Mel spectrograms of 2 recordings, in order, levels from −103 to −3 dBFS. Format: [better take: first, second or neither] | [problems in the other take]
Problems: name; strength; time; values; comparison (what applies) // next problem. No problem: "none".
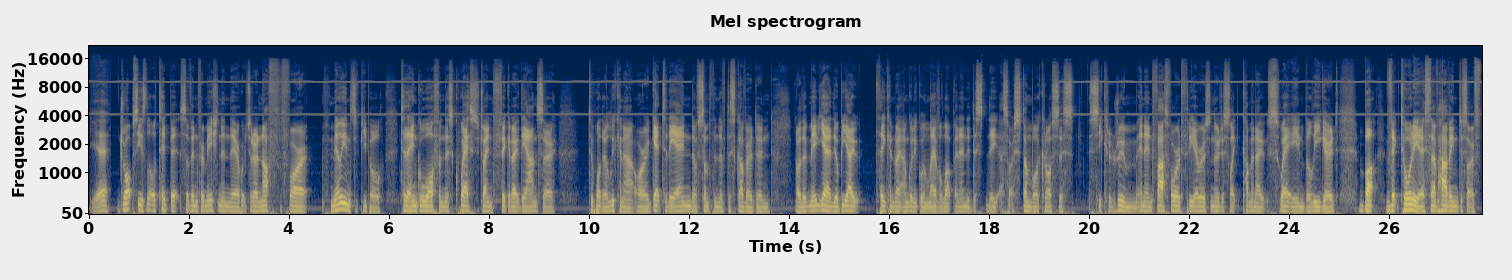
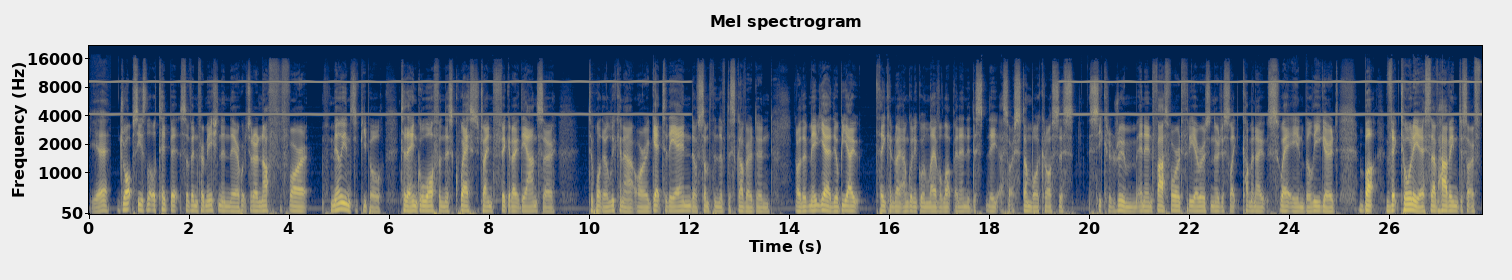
first | high-pitched whine; loud; until 12 s and from 19 s on; 9 kHz, 9 dB below the speech; faint in the first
